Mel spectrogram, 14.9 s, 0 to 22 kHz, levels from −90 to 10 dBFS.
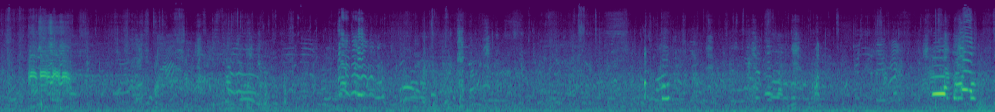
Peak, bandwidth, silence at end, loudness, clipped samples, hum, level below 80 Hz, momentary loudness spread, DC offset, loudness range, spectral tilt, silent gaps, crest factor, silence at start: -6 dBFS; 16 kHz; 0 s; -28 LUFS; under 0.1%; none; -46 dBFS; 19 LU; under 0.1%; 14 LU; -4.5 dB/octave; none; 22 dB; 0 s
